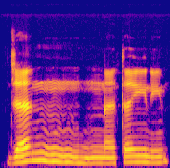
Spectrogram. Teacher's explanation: جیم کو نون کے ساتھ ملانا ہے، نون کے اوپر تشدید ہے، زور دیں گے، اگلے نون کو نون سے ادا کرنا ہے، تا کو یا کے ساتھ ملائیں گے، یا لین ہے بغیر کھینچے پڑیں گے، نون کو نون سے ادا کریں گے۔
